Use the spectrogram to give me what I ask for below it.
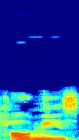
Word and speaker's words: Ptolemy: It is known as the Ptolemaic system, after Ptolemy, pronounced Ptolemy, P is silent, who described this system.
